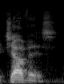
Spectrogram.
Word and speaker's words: Chavez: Mine's a little different origin, Cha, and then Viz. Okay, Chavez.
